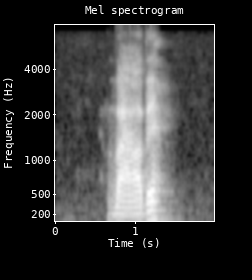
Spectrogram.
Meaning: honeycomb
- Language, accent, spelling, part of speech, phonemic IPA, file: German, Austria, Wabe, noun, /ˈvaːbə/, De-at-Wabe.ogg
